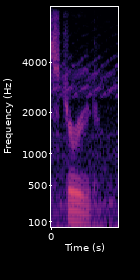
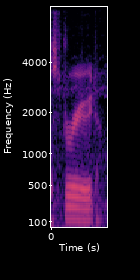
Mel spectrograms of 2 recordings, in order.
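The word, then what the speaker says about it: Strood: I keep saying Stroud, it's Stroud. I keep pronouncing it with a U, but into Stroud.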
